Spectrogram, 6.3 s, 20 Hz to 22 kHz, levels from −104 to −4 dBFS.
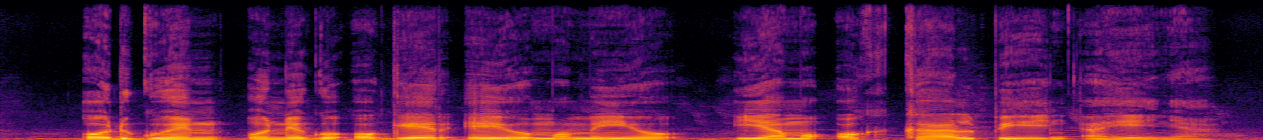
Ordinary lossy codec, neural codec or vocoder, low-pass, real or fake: none; none; none; real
